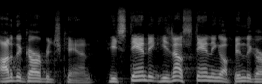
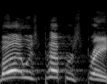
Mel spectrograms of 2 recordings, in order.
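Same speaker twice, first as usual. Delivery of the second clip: very high, shrill, loud scream; 12 semitones higher, 8 dB louder than usual. Telling a story about a man on the train, imitating him screaming. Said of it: "And then he starts screaming".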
